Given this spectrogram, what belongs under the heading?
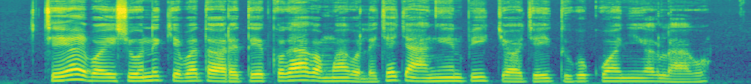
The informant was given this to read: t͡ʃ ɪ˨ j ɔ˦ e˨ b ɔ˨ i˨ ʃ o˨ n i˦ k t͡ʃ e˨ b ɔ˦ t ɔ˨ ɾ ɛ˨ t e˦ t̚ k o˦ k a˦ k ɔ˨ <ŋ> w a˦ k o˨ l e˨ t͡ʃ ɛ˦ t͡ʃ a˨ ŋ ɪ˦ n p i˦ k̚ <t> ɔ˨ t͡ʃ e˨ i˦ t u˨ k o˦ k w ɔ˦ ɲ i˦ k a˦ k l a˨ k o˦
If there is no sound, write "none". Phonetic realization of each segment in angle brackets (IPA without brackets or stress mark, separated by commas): m, t͡ʃ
